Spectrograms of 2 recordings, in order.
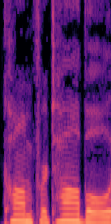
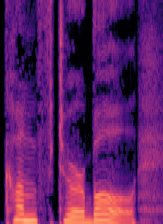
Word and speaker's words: comfortable: It's not comfortable. It's more like comfortable.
